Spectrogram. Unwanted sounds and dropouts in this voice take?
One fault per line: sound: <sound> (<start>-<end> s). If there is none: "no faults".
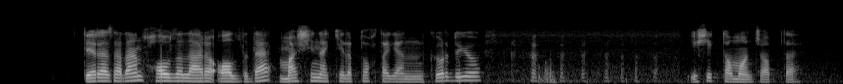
sound: laugh (5.1-6.7 s)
